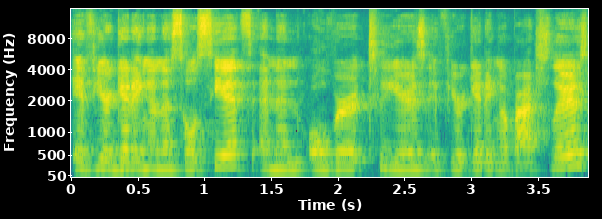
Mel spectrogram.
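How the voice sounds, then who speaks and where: A woman speaks with a Grenadian accent. Noticeable background noise is audible. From Canada, Grenadian family. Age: 20s. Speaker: nurse. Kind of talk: live stream chat. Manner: casual, conversational.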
